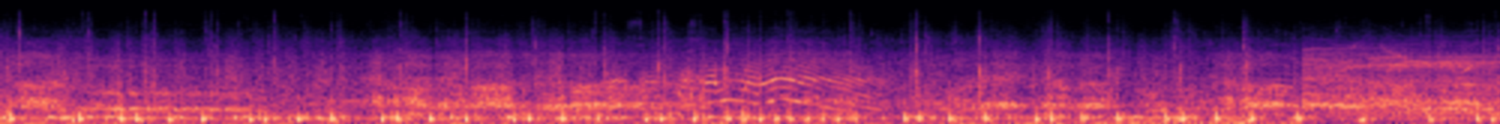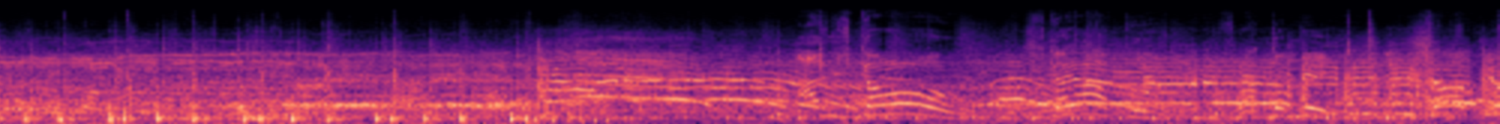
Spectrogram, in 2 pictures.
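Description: A large crowd of fans sings and chants loudly outdoors.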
